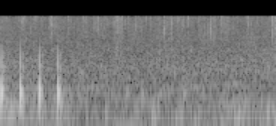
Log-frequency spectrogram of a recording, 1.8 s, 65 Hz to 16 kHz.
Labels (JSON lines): {"label": "biophony, pulse", "recorder": "SoundTrap 500"}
